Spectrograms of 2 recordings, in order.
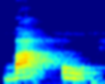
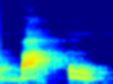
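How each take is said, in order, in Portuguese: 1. As duas vogais se separam em duas sílabas. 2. As duas vogais se separam em duas sílabas.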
